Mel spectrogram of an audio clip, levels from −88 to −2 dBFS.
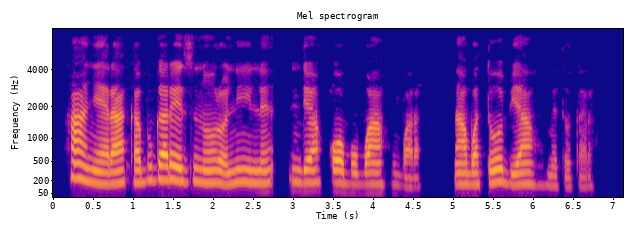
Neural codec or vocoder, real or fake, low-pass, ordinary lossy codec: none; real; 7.2 kHz; none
